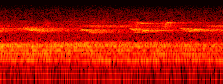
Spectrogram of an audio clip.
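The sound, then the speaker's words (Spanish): A white bird sings in a tree, giving a few high, thin chirps in a repeating pattern over a soft, steady background hiss. The calls are faint. “Vieron un pájaro blanco cantando en un árbol. Esperaron y escucharon el canto del pájaro.”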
